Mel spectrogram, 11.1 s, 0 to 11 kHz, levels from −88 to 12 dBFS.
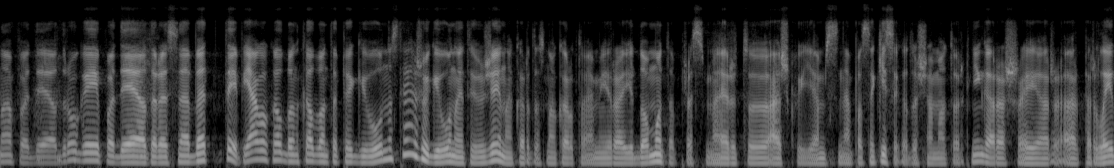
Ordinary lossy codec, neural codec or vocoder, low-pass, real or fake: Opus, 32 kbps; none; 7.2 kHz; real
